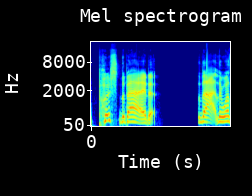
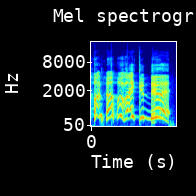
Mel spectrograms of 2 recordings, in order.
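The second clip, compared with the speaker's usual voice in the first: laughing; 7 semitones higher than usual. Real, not acted. Laughing at attempting witch laugh.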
